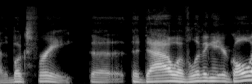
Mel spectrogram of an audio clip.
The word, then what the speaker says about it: Tao: It's it's to like it's tao is how it's spelled pronounced dao.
